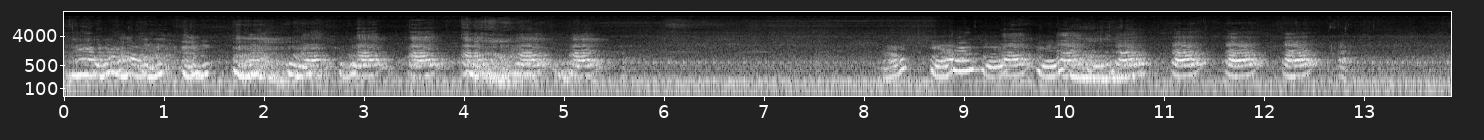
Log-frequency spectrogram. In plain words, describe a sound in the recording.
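Sea lions bark and roar loudly, close by.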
